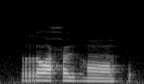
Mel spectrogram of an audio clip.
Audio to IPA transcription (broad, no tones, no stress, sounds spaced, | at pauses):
r ɔ ħ ʉ ɦ ɔ̃ p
